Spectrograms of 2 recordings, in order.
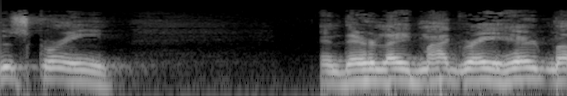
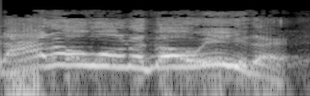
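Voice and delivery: high, loud protesting yell; mock shout; 14 semitones higher, 10 dB louder than usual. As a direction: yell the complaint like the reluctant friend. Friend protests, voiced shouting.

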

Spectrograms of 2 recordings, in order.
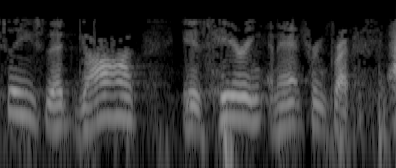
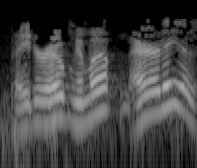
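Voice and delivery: ordinary talk

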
